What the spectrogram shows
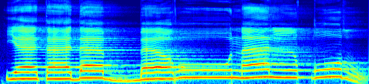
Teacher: Maka lam sukun dibaca jelas, tidak ditahan, bunyi lamnya jelas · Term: idhar qamari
